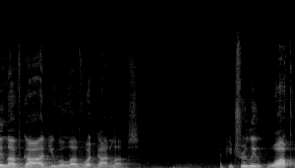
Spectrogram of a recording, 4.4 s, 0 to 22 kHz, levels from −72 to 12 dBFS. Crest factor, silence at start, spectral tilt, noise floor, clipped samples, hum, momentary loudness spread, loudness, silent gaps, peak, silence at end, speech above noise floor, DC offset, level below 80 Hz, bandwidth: 20 dB; 0 s; -7 dB/octave; -58 dBFS; under 0.1%; none; 16 LU; -20 LUFS; none; -2 dBFS; 0 s; 38 dB; under 0.1%; -52 dBFS; 17 kHz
